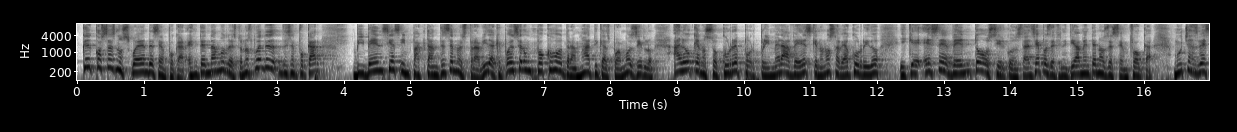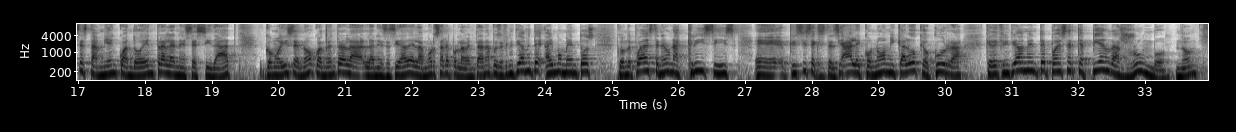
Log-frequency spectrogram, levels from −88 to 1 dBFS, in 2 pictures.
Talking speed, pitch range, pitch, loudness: 160 wpm, 145-195 Hz, 170 Hz, -10 LUFS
